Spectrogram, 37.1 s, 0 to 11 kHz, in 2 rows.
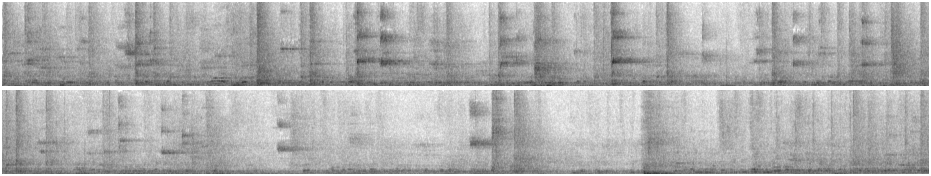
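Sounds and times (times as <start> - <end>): hum of voices: 0.0 - 37.0
sneakers squeaking on wooden floor: 0.1 - 3.6, 4.6 - 9.2, 9.8 - 22.7, 24.0 - 24.6, 27.8 - 29.0
loud thump: 31.3 - 32.5.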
